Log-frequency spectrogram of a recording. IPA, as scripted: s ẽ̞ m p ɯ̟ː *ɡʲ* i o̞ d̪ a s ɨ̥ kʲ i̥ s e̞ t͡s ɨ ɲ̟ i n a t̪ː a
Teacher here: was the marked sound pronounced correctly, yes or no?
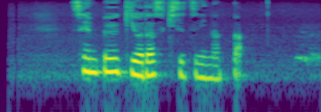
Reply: no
